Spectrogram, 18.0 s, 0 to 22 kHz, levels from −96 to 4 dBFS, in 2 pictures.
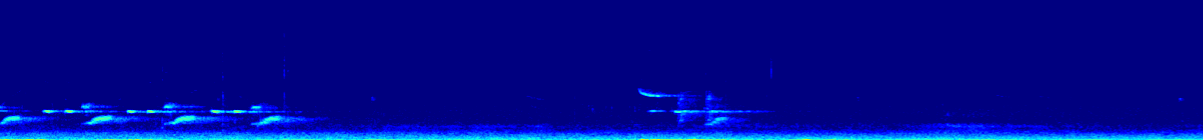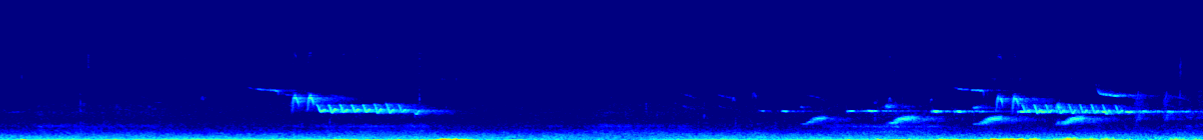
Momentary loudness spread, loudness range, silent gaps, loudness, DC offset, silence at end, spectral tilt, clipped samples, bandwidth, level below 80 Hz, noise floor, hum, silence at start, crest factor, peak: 21 LU; 13 LU; none; -45 LUFS; under 0.1%; 0 s; -6.5 dB/octave; under 0.1%; 8.4 kHz; -50 dBFS; -65 dBFS; none; 0 s; 24 dB; -22 dBFS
